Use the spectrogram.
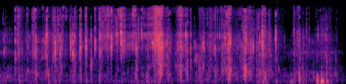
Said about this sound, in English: Open here. This one's gluten free, but it's going to rip the little tabby tab up. Oh, there it goes.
